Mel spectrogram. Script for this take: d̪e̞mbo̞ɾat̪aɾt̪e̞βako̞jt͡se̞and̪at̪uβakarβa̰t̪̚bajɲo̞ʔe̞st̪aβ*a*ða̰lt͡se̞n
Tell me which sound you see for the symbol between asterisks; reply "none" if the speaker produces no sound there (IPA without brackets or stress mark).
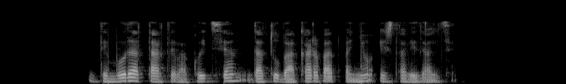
i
